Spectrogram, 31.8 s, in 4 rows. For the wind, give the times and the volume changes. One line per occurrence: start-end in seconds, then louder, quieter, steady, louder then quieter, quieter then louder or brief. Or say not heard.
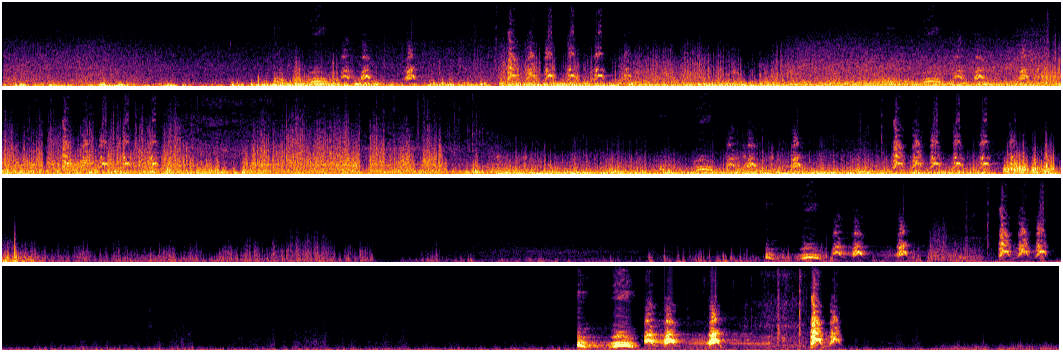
0.0-31.7 quieter.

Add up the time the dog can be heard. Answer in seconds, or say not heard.
12 s.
